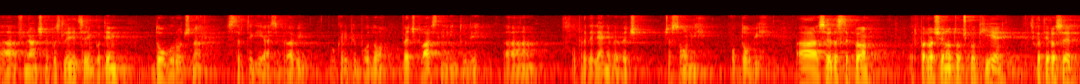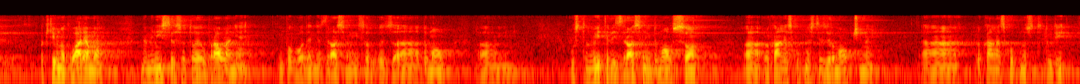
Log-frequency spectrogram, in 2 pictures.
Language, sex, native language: Slovenian, male, Slovenian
